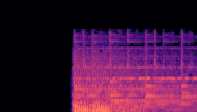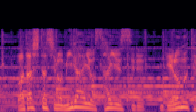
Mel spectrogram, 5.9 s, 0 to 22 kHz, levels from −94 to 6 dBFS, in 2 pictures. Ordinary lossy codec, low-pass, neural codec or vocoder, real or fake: none; 7.2 kHz; none; real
